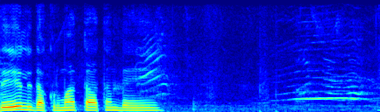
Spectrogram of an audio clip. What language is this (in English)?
Portuguese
